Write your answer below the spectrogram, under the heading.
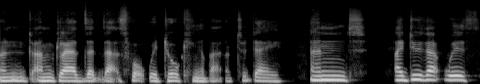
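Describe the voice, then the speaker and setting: In an English accent, a woman with a dark, mellow tone talks at a fairly slow pace with ordinary pitch variation, the sound dry and close with no echo. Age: 80s+. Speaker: peace activist. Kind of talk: interview.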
